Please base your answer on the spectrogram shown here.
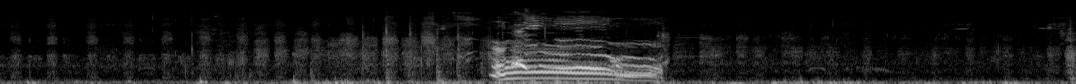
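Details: Siberian Husky running and exercising in a field in Thailand, giving one loud, drawn-out, slightly arching howling whine of about a second and a half, with rich harmonics, among soft panting and rustling in the open.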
